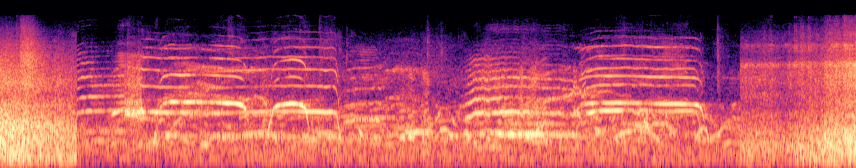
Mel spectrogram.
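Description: Children and young women shriek as a swinging ride lurches back and forth.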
